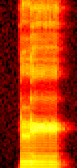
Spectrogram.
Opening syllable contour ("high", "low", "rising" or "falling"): low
